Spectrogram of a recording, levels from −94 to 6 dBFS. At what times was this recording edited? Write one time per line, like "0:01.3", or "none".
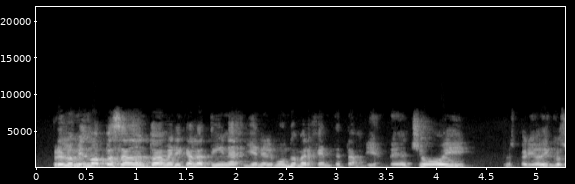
none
